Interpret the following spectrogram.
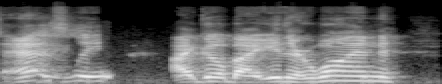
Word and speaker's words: Haseley: me at twitter at hasley looks like it's spelled hazely but it's pronounced asleep i go by either one and i am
